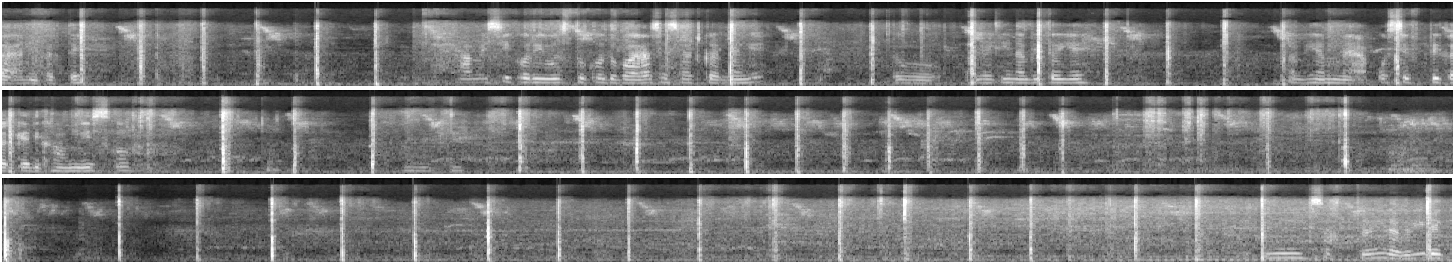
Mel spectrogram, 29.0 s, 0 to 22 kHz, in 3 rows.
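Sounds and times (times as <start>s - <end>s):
hardened cement being struck: 17.6s - 29.0s.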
